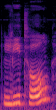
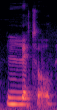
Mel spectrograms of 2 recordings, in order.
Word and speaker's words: little: people make this error the long e sound so we don't want to say little we want to say little keep the mouth nice and short no smiling don't make your mouth big this is serious serious English pronunciation little little short mouth you got it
